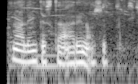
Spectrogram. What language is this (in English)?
Somali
